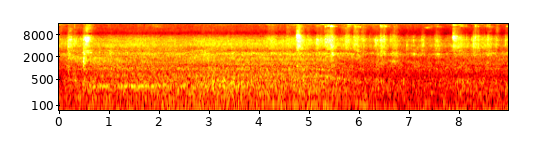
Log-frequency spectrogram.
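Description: Freight cars of a slow-moving mixed freight train rolling past: a steady rumble of wheels on rail, with a few scattered clicks.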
